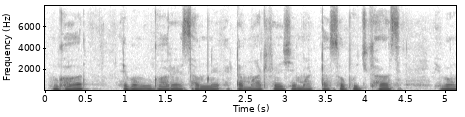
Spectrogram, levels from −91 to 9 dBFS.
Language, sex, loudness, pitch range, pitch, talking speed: Bengali, male, -32 LUFS, 130-140 Hz, 130 Hz, 140 wpm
